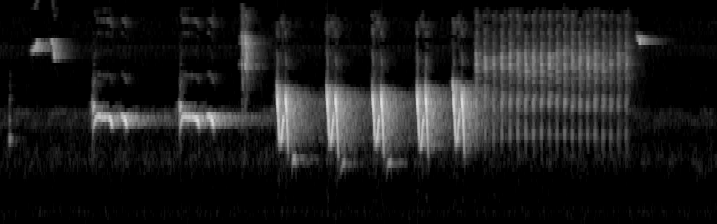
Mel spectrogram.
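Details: Song of the Husseini nightingale, meant for teaching chicks. Two slurred whistles lead into five loud descending strokes and then a quick, buzzy rattling trill.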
